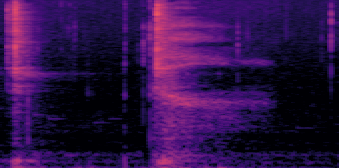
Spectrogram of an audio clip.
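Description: Near silence, with a soft breath or sigh into a close, sensitive microphone about a second in.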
